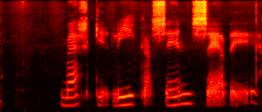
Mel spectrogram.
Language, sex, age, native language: Icelandic, female, 10, Icelandic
